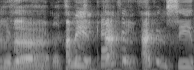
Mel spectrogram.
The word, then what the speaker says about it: Cheakaity: next Cheakaity.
